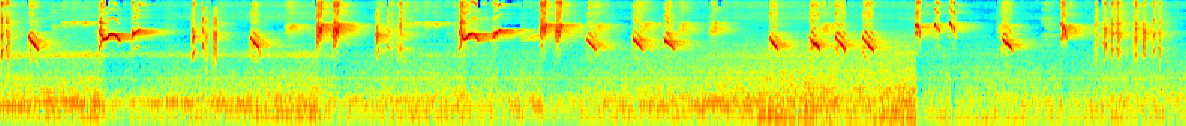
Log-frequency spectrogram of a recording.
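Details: Sunbird known as konin singing a busy 'full isian' master song: rapid high chirps and downward-sweeping whistled notes in dense strings, with short pauses and a quiet low background hum.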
